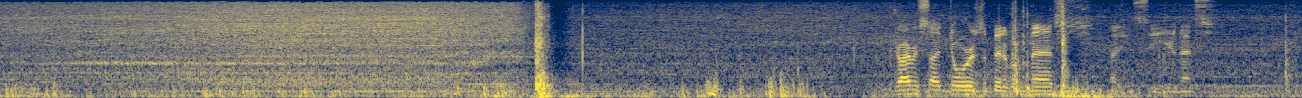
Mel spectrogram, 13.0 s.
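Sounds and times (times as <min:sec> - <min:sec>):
car engine idling: 0:00.0 - 0:13.0
car hood slamming shut: 0:05.3 - 0:05.8, 0:10.1 - 0:10.9.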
